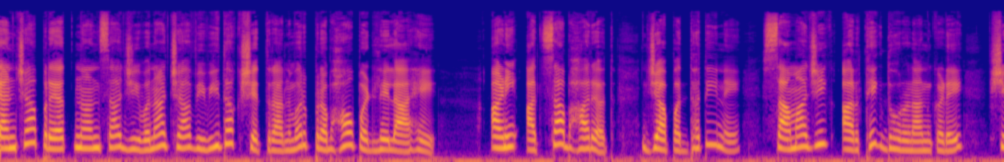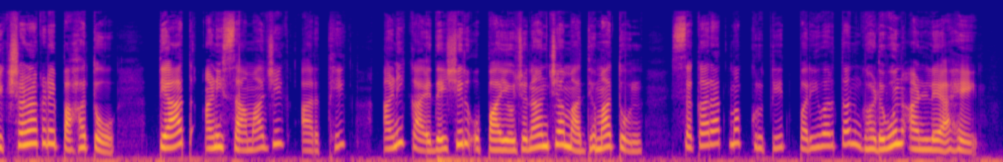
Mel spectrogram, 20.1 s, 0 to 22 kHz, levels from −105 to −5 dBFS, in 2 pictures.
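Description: A speech clip where the level sags abruptly by about 6 dB three times: from 6.98 to 7.48 s right after "आणि आजचा भारत ज्या", from 12.43 to 14.3 s after "शिक्षणाकडे पाहतो त्यात आणि", and from 16.29 to 18.69 s. That's likely one channel drops out, halving the mono sum each time.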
